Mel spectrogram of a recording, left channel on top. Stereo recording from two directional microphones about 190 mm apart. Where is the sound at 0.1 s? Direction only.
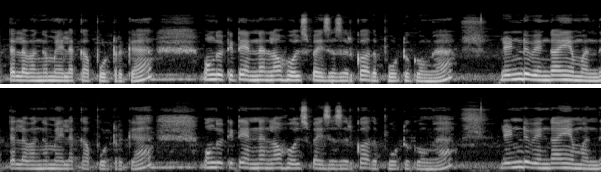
25° left (ahead or behind).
